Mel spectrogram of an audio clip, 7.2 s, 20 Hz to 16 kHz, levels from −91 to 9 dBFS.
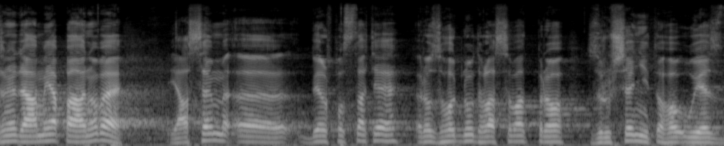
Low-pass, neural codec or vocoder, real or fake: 14.4 kHz; none; real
